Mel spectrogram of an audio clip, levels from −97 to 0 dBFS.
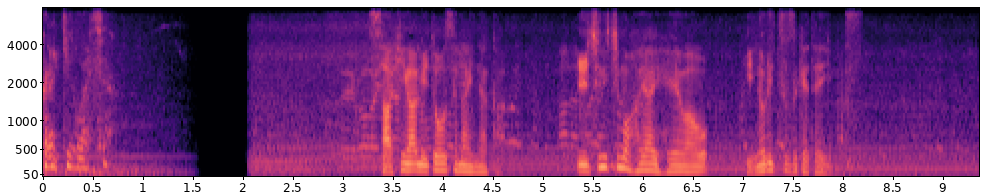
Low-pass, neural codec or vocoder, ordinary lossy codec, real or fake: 7.2 kHz; none; Opus, 32 kbps; real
